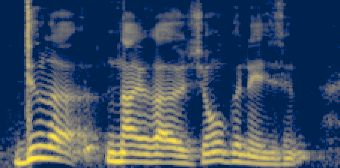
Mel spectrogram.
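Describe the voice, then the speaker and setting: There is audible room echo around a man speaking at a fairly high pitch. His intonation is lively. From Canada, Northwest Territories (First Nation reserve near Hay River). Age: 60s. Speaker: community elder. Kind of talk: personal storytelling interview.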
